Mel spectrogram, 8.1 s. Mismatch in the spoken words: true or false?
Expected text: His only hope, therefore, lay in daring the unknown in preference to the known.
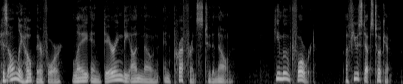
true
